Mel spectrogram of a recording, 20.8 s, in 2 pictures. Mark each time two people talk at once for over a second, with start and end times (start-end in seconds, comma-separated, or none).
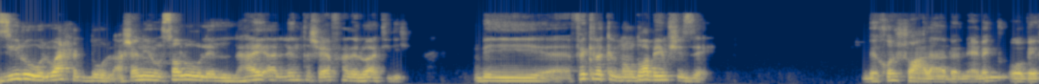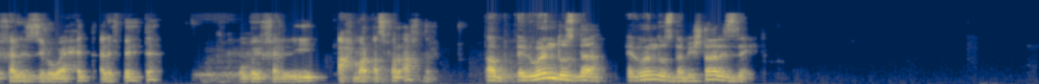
none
